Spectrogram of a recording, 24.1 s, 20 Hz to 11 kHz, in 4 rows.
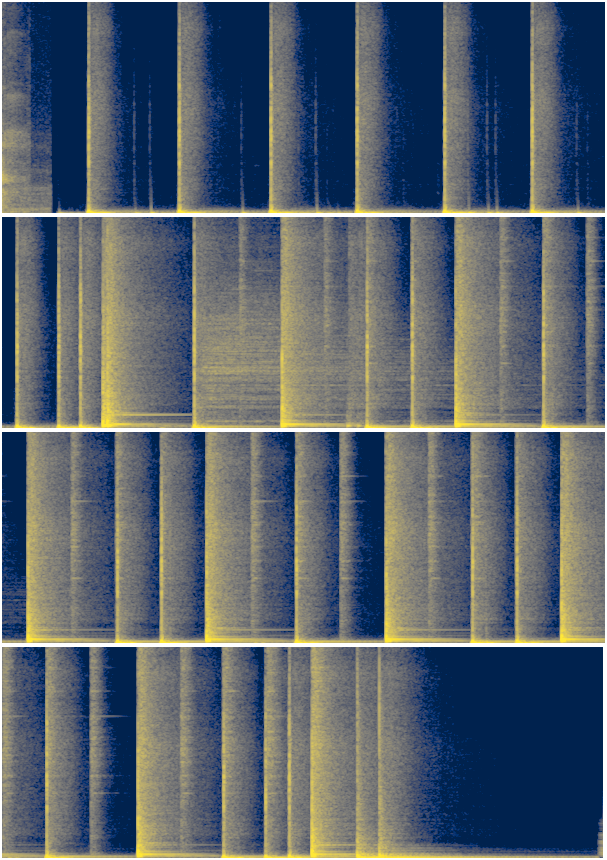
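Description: Drum kit playing a steady groove on a 22-inch kick drum with snare and hi-hat, a strong low kick boom under each beat, and cymbal wash for a bar or so. It ends on a final hit whose low ring dies away over about two seconds.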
